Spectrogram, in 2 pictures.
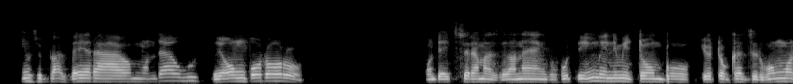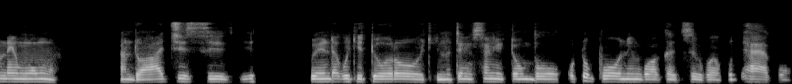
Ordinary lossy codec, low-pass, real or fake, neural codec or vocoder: MP3, 48 kbps; 7.2 kHz; fake; codec, 16 kHz, 4 kbps, X-Codec, WavLM features, trained on Multilingual LibriSpeech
